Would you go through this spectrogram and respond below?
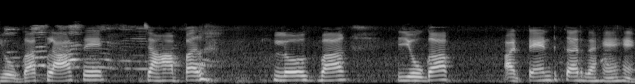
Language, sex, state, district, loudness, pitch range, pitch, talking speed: Hindi, female, Bihar, Jamui, -18 LUFS, 175-205 Hz, 185 Hz, 130 wpm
